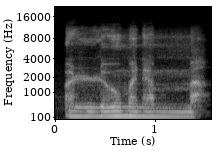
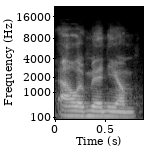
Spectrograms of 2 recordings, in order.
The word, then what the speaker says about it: aluminium: was going to say i'm going to pronounce it in the way that all of you hate aluminum see i i have the fun of of when i'm talking actual science i call it aluminium but when i'm like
